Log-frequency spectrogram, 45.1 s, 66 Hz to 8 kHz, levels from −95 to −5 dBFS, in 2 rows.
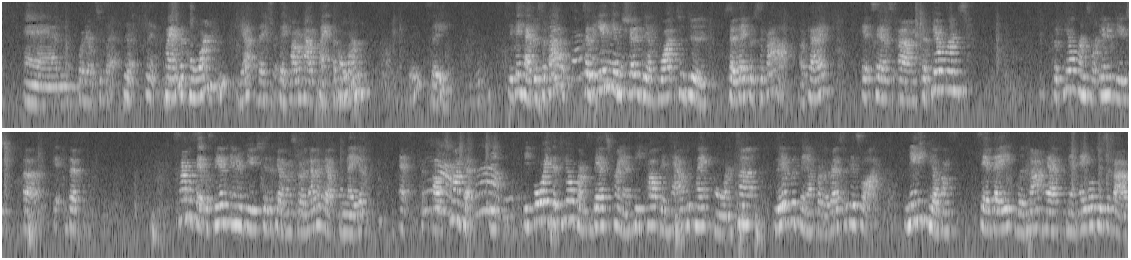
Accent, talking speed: American, 130 wpm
